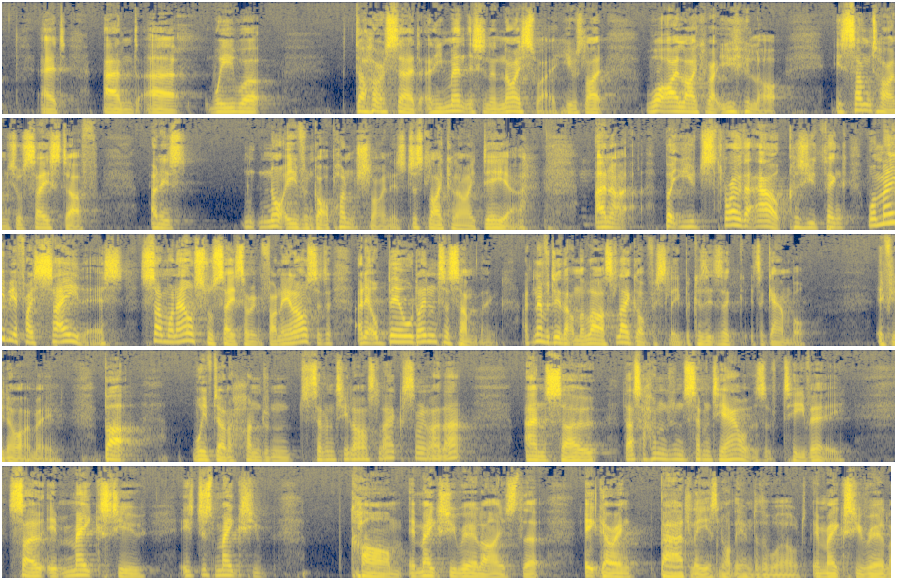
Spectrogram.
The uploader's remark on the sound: Live at Machynlleth Comedy Festival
